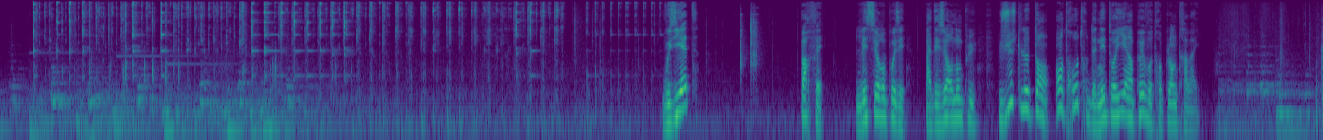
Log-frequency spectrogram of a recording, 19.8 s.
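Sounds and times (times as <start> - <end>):
fork clinking against a bowl while mixing a salted and peppered mixture: 0.5 - 10.0
speech: 10.0 - 10.5, 12.0 - 18.1.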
